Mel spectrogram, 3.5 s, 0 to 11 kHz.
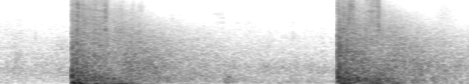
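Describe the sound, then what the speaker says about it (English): A long-range shotgun in State of Decay 2 fires twice about two seconds apart, each a sharp loud blast that rings out and decays slowly. "A long-range shotgun."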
